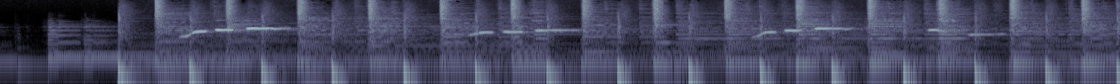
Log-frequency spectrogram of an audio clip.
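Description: A bright whistled melody rises and glides over a steady pop beat with punchy drums and a warm bass line, repeating its short phrase several times as a song intro. No one speaks.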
